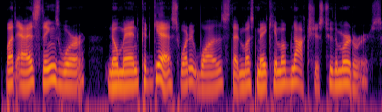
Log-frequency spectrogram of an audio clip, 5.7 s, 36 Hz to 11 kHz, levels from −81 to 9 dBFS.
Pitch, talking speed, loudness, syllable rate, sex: 150 Hz, 200 wpm, -19 LUFS, 4.6 syllables/s, male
